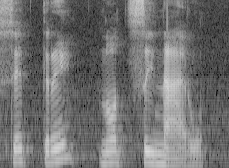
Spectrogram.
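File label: "Setrenotzinarco", Russian, pronounciations; Fourth Way; Beelzebub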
